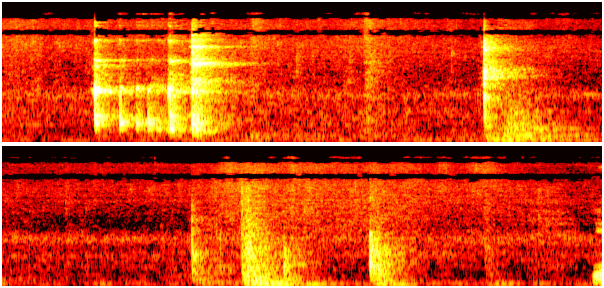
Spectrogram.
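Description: Kitchenware being handled at the stove. There is a quick run of ringing clinks about half a second in, then a single sharp clink, and a few duller knocks near the end.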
